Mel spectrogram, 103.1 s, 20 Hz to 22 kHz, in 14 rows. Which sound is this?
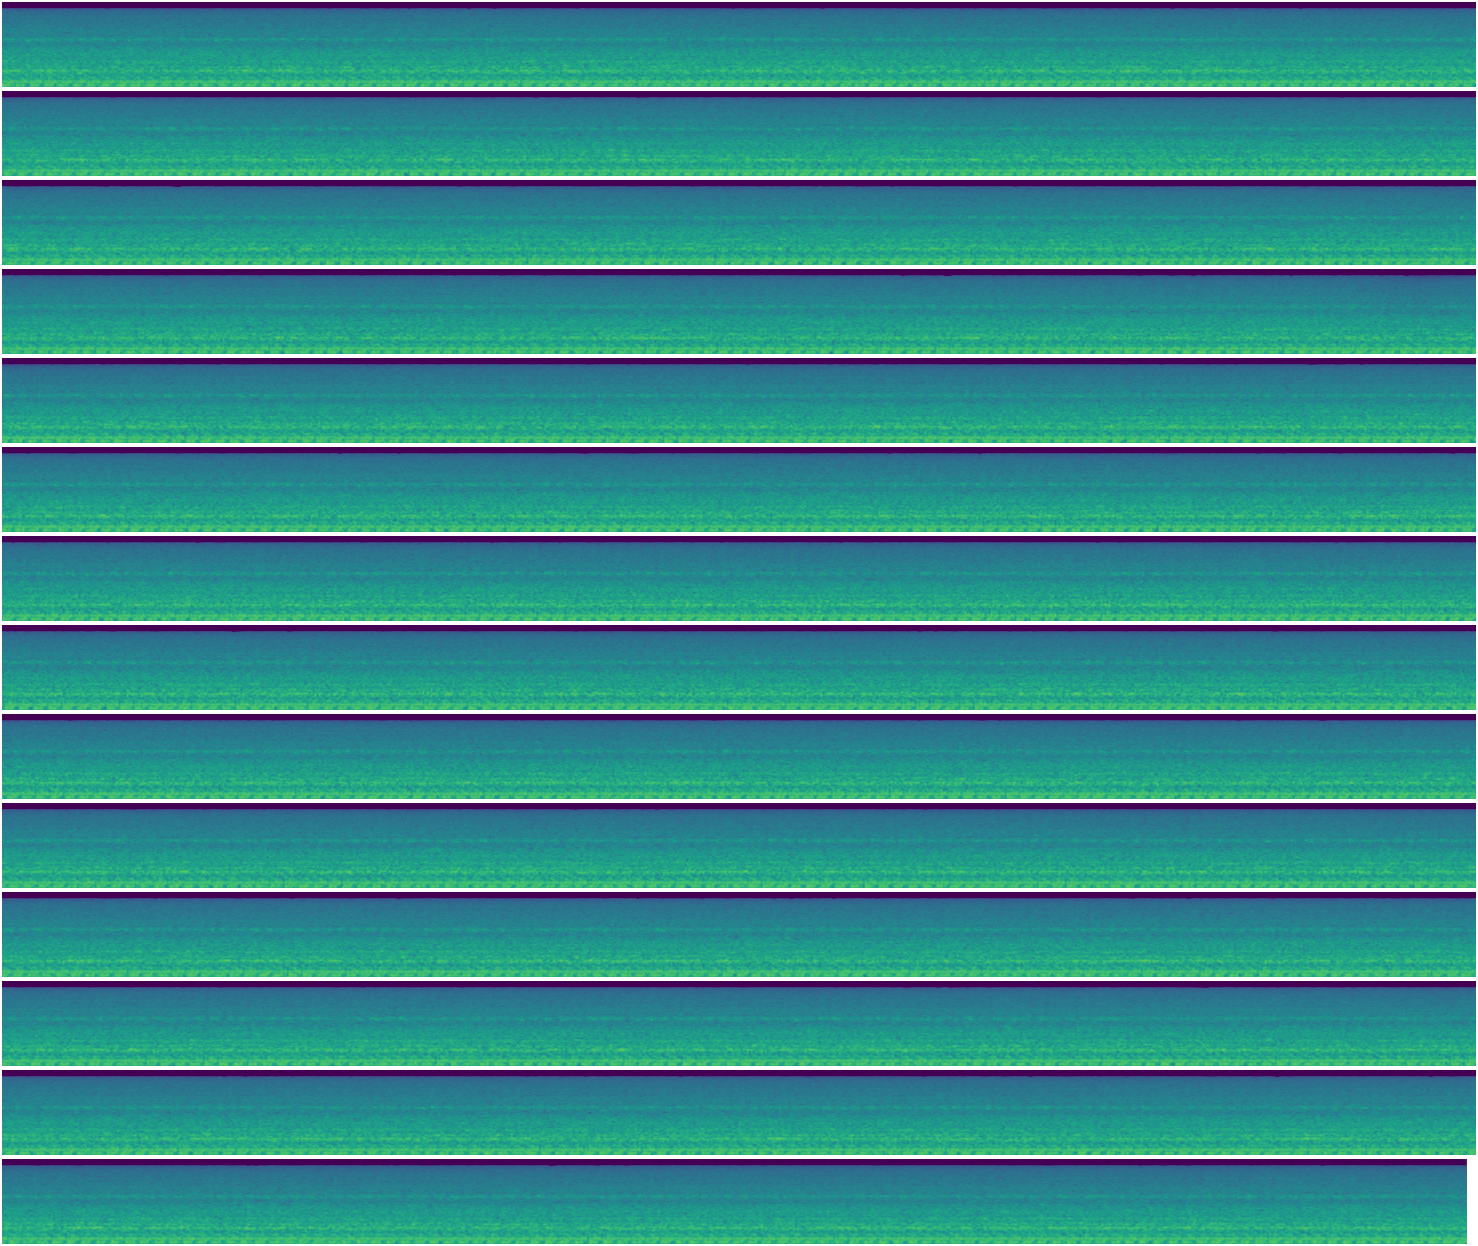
boat Amazon ferry 2-deck diesel barge onboard loud4 engine
boat Amazon ferry 2-deck diesel barge onboard loud engine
